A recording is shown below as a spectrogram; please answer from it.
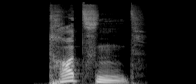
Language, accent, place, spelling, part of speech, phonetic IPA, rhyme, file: German, Germany, Berlin, trotzend, verb, [ˈtʁɔt͡sn̩t], -ɔt͡sn̩t, De-trotzend.ogg
- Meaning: present participle of trotzen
